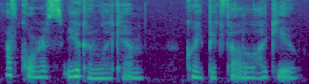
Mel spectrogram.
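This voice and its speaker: A woman's voice: fairly low pitch, moderate pace, creaky, dark tone, breathy edge, no echo, full character voice. A woman voicing an eager, cheeky, pleading village boy in a whispered ASMR storybook reading. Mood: cheeky, excited. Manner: urgent, cheeky, imploring.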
